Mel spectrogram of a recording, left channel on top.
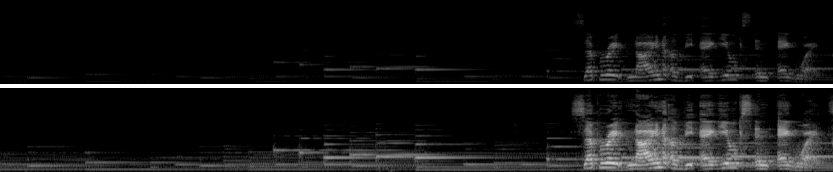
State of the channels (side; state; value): left; quieter; 21.6 dB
